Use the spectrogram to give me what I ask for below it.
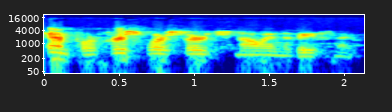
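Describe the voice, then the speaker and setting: A man working as a police dispatcher over a walkie-talkie, briskly reading back each call. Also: a little high, no room sound. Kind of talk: terse police radio calls. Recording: archival lo-fi police radio.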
